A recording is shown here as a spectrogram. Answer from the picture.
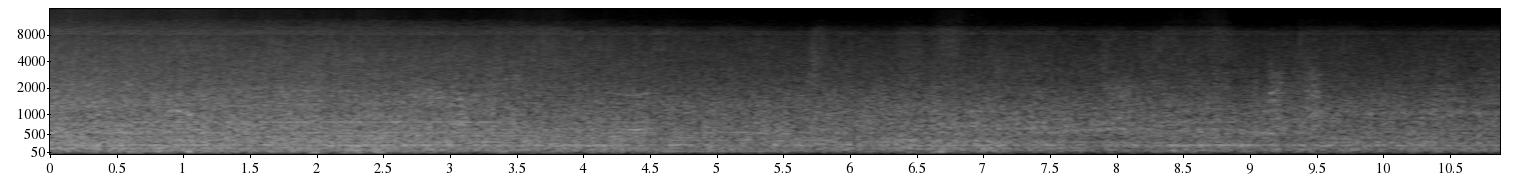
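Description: Steady rushing air noise from an electric fan, slowly fading. A few faint light ticks come in the second half.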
